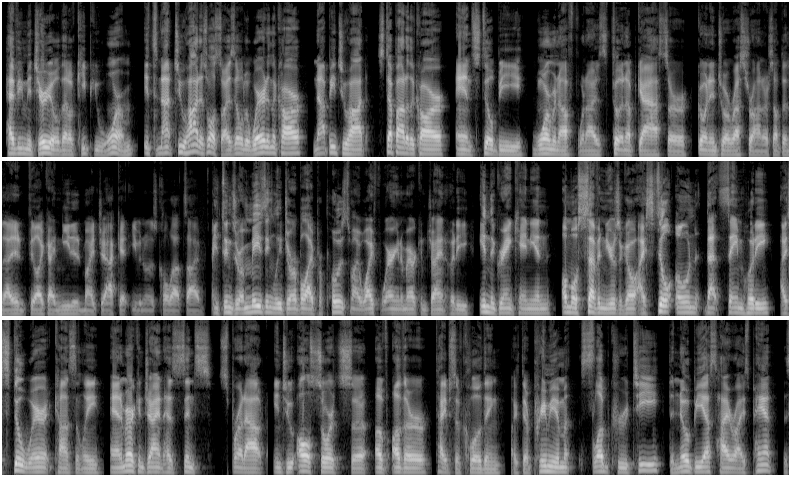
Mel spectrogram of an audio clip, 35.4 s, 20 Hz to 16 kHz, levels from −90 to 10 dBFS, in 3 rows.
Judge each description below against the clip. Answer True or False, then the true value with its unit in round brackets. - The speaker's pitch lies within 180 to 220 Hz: False (105 Hz)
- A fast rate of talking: True (215 wpm)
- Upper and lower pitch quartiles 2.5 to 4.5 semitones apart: True (3.3 semitones)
